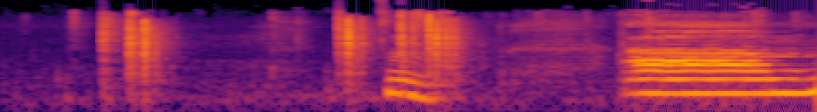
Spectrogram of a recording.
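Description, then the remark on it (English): Dice clatter across a tabletop in two short rattling bursts, followed by a person speaking or vocalizing in a drawn-out voice. “I did the wrong dice, actually.”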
